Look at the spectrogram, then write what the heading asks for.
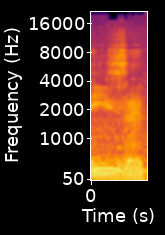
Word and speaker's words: Eze: And next stop is SA S S Ez uh spelled E Z E, but it's pronounced Ez.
